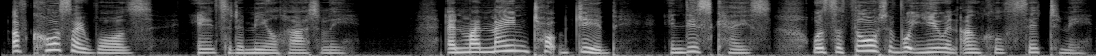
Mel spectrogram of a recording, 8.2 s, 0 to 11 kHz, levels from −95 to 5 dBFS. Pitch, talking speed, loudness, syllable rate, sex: 220 Hz, 190 wpm, -19 LUFS, 5.2 syllables/s, female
